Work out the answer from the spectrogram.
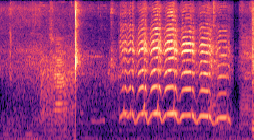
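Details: Albino Barbary dove, described as vocal and calling readily, giving a rolling, wavering coo of about a dozen quick undulating pulses over roughly two seconds, after a short quiet phrase and a sharp click.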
